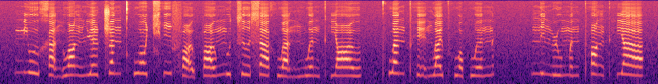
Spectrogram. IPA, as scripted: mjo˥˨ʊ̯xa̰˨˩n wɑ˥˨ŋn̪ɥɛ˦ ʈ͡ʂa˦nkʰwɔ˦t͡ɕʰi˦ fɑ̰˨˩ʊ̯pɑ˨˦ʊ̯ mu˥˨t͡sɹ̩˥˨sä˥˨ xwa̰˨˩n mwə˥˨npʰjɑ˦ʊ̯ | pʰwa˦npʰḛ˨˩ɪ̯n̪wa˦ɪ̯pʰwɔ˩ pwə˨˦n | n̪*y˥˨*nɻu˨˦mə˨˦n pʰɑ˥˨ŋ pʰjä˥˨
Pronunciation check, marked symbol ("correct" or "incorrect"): incorrect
